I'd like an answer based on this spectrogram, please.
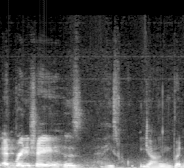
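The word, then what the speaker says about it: Skjei: Brady Skij. Shea. Brady Shea. Really weird way to... I know. I always pronounce this Brady Skij.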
